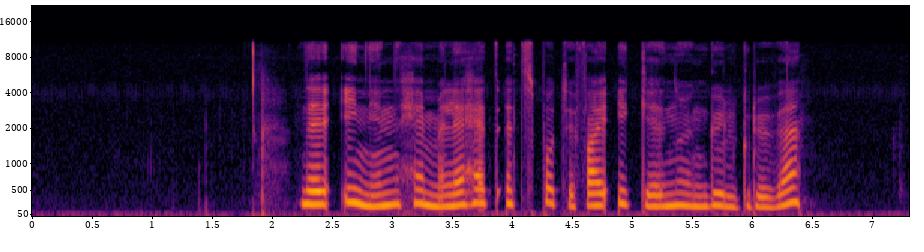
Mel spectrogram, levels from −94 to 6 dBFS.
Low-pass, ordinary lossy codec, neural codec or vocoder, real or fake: 10.8 kHz; none; none; real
